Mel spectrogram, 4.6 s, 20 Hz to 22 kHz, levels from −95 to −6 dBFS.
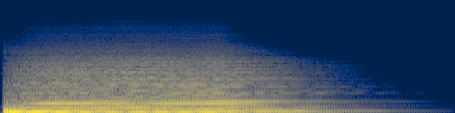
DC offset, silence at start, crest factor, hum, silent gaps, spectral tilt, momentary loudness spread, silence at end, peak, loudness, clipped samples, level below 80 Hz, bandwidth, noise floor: under 0.1%; 0.05 s; 16 dB; none; none; -11.5 dB/octave; 16 LU; 1.35 s; -2 dBFS; -19 LUFS; under 0.1%; -20 dBFS; 3.1 kHz; -71 dBFS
